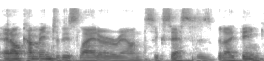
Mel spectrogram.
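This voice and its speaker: He speaks with an Australian accent. The voice belongs to a man. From Australia, Sydney. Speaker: digital media business owner. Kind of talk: interview. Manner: halting, many fillers.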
